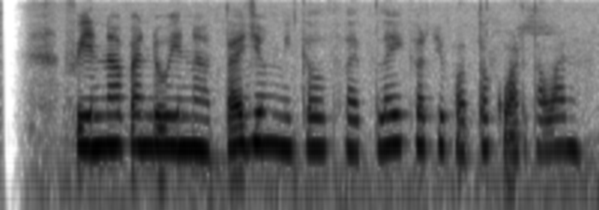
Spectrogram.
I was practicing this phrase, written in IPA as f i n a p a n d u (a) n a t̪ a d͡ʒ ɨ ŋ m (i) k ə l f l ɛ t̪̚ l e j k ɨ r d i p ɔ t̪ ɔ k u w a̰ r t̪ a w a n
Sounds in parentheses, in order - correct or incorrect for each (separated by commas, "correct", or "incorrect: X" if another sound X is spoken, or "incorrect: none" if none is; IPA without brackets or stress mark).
incorrect: i, correct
